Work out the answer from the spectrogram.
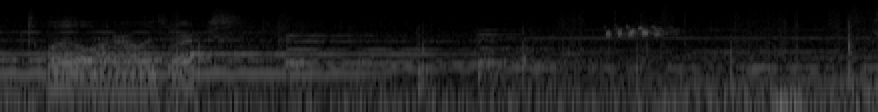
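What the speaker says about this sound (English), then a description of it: "Then I heard chirping outside my window." Birds chirp outside a window in the game What Remains of Edith Finch, with a barn swallow near its nest; short tweets rise from a quiet background while a person talks over parts of it.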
